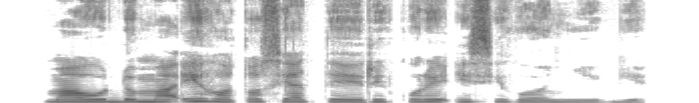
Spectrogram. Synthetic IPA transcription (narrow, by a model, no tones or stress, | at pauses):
maodomaʔɪɦɔtɔsjateɾikoɾeʔisiɣɔɲiɡe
